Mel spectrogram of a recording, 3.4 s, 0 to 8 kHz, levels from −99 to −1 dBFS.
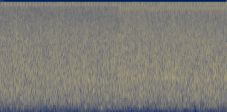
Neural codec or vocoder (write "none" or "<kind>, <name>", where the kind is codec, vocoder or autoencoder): none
